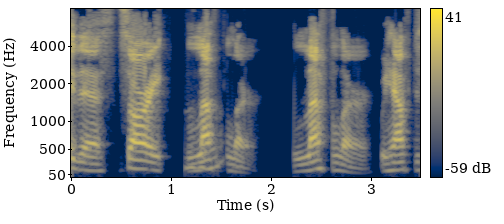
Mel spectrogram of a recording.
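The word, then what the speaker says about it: Loeffler: Leler. Leler. We have to say it right. Oh, I said Laughler. Oh, Leler. Laughler. Left. It sounds like it's got the O, but it's Leler.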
